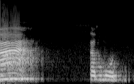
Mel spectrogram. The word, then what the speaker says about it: สมุด: อัน ว่า อะไร คะ สมุด อ่าน ว่า สมุด เนี่ย คะ อ่าน สอเสือ คือ ตัว นำ ออก เสียง อะ กึ่ง เสียง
